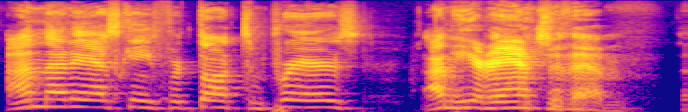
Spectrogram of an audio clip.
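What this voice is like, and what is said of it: Imitates another person's voice. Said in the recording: “my Seth Rollins impression”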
